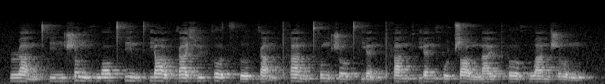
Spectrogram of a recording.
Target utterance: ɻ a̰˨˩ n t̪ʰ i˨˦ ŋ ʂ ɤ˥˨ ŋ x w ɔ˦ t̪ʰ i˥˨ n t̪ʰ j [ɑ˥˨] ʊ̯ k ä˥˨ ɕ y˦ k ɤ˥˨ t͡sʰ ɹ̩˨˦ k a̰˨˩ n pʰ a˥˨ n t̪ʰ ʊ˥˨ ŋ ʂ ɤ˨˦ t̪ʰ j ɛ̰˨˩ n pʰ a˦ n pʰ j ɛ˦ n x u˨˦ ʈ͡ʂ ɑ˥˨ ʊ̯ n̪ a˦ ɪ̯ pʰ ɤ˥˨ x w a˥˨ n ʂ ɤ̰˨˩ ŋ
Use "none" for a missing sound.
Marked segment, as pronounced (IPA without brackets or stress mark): ɑ˥˨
